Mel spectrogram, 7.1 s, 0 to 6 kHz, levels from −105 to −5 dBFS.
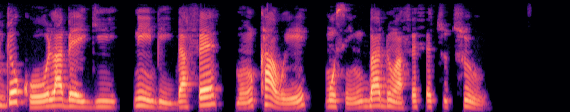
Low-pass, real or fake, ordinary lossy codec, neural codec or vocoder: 5.4 kHz; real; none; none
